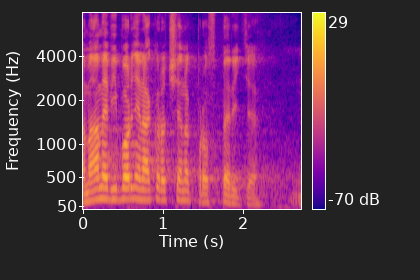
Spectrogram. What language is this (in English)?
Czech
